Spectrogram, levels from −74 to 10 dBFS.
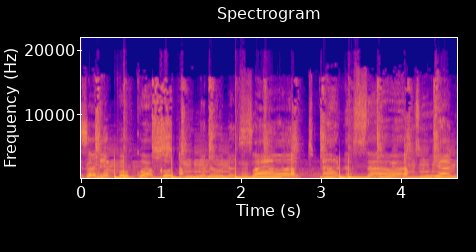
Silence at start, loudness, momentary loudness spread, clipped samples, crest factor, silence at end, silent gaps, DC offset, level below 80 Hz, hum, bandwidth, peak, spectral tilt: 0 s; -9 LUFS; 3 LU; 1%; 8 dB; 0 s; none; under 0.1%; -12 dBFS; none; 18.5 kHz; 0 dBFS; -4.5 dB/octave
